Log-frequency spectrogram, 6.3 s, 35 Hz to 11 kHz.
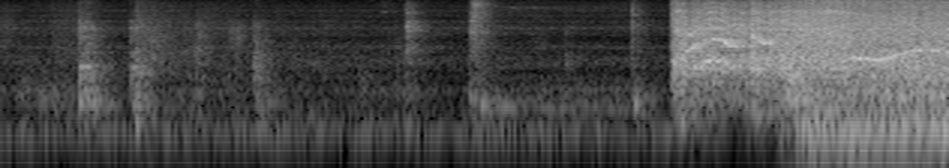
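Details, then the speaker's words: Jeep 2.5-liter engine after replacing worn rocker arms and pushrods to cure a ticking noise: clicks, then it cranks and settles into an even idle with no ticking, only a belt squeal; the belt is to be replaced. "I don't hear any noise. Besides the belt, by the way."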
